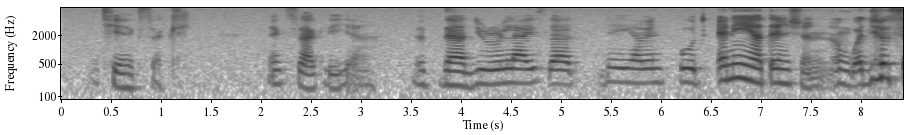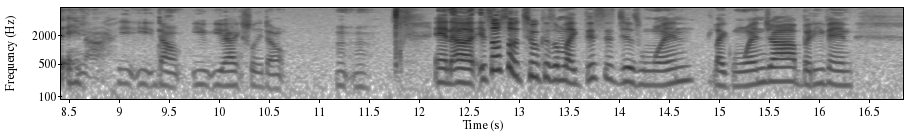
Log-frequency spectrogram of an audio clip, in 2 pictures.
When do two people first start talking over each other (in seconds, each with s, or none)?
none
